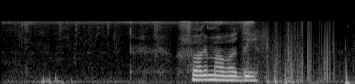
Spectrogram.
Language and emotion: Russian, neutral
